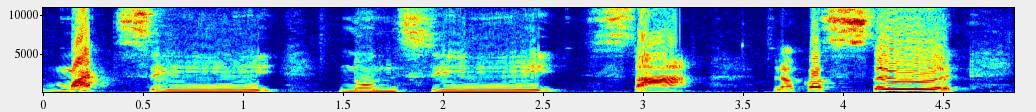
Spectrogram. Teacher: ออกเสียงตัวทรเป็นซอโซ่และออกเสียงพยัญชนะตัวหน้าเพียงตัวเดียว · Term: คําควบกล้ําไม่แท้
